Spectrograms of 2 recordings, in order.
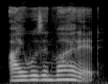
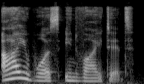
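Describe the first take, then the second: First: Said in a very relaxed way. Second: Said in a tense, not relaxed way. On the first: The speaker calls it right. "Очень расслабленно" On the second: The speaker calls it wrong. "Не"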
